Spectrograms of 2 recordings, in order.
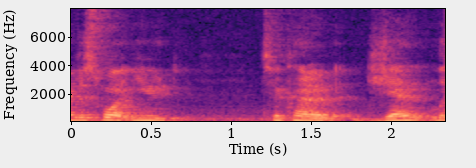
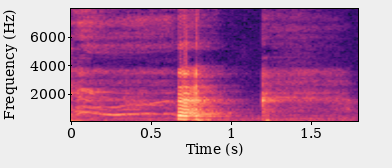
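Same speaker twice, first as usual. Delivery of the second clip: unvoiced laugh, a little louder; breathy laugh; 3 dB louder than usual. Real, not acted. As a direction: let out a short laugh. Laughs at own joke.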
